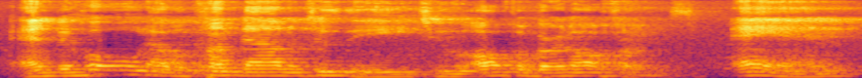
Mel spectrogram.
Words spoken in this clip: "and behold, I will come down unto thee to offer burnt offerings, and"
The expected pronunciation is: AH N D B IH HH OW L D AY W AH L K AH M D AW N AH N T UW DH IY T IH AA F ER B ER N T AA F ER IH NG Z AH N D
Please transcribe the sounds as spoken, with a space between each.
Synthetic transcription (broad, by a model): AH N B IH HH OW L D AY W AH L K AH M D AW N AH N T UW DH IY T IH AA F ER B ER T AA F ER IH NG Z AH N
